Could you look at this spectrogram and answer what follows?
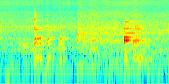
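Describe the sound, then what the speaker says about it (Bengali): Spiced potatoes for Kashmiri aloo dum being stirred and coated in a pan, with a few soft scraping strokes and a brief louder clatter near the end over a faint sizzle, and no talking. "এরপর আমি মশলাটা আলুগুলোর সাথে ভালোভাবে মাখিয়ে নেব।"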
